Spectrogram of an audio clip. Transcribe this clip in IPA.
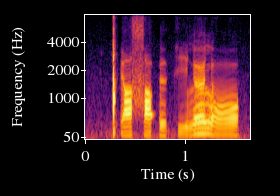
ǃʼ e˩˧ sˤ ɘ˩˧ ʔ ɘ˧˩˧ k i˩˧ l œ˥ l ɔ˩˧

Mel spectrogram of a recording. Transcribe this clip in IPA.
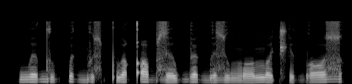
w ə d̪ u k͡p ə ɡ͡b u s pʼ u qʼ ɔ b z ə w ɡ͡b œ ɡ͡b ə z u m ɔ n̪ ɔ t͡ʃʼ ə ɡ͡b ɔ z

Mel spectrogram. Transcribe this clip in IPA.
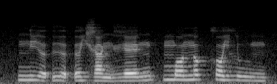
n i˧˩ ə̯ ʔ ɨ˧˩ ə̯ ʔ ə˨˩ j ɣ a˧˩ ŋ ɣ ɛ˨˦ ŋ | m ɔ˧ n ɔ˦˥ k̚ x ɔ˧ j l u˨˩ m

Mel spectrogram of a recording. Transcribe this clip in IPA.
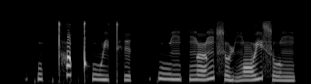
kʷ ɐ˨˥ p̚ t̪ʰ ɐ˥ p̚ kʰ uː˨ j t̪ʰ ɪ˨ k̚ | p uː˨ ŋ ɪ˨ k̚ ŋ œː˨˥ ŋ s ɵ˨˩ ɥ ŋ ɔː˨˥ j s ʊ˨ ŋ

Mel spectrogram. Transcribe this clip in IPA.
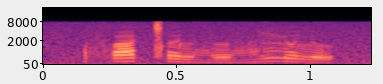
f a ǀ ə l a̤ l a̤ ɮ ʊ l ʊ

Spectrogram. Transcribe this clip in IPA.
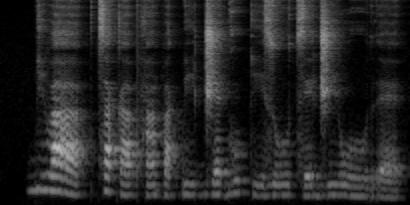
ɡ͡b i˦ β aː˦˨ | t͡s a˦ k a˨ pʰ ã˨˦ p a˨ k͡p i˨ d͡ʒ ɛ˦˨ ɡ uː˦ k i˨ z uː˦ t͡s e˦ d͡ʒ iː˦ w uː˨ r ɛ˨

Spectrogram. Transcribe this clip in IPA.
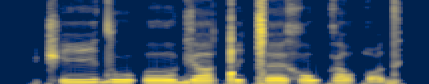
t͡ʃʼ iː d uː ʔ ɤː ɡʲ aː ǃ i ǀ ɛ x ɔ w k a w qʷ ḭ d

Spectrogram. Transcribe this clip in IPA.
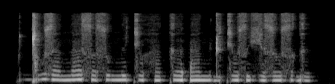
ɡ͡ǀ u z æ n̪ æ s ʌ s u n̪ ɪ c ɵ h æ k ɛ ʔ æ n̪ ə ɖ ə c ɵ s ə ç ɛ z ɵ s ʌ ɡ ɪ

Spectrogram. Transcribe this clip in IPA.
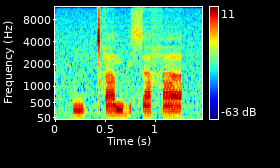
m i ǀʰ a m b i s a h a

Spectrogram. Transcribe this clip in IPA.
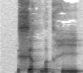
xʲ ɑ k w ə k h i

